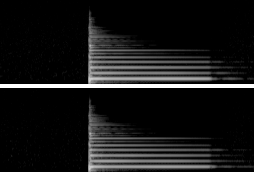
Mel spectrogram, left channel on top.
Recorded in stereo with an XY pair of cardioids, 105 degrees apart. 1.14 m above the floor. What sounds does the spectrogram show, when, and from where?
0.9 s a guitar: straight ahead, 0.6 m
